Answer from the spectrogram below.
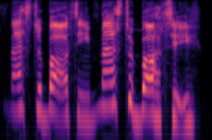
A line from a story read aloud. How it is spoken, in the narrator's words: sobbed Winky through her hands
